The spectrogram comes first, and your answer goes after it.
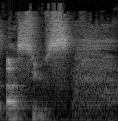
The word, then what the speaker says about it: Asus: no it is actually i actually did find out the pronunciation just before the show it's asus um anyway go they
